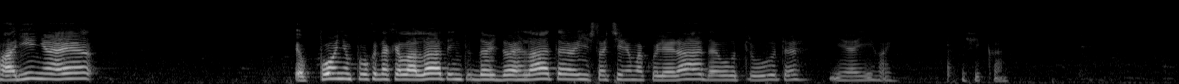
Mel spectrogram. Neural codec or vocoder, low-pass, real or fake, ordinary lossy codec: none; 7.2 kHz; real; none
